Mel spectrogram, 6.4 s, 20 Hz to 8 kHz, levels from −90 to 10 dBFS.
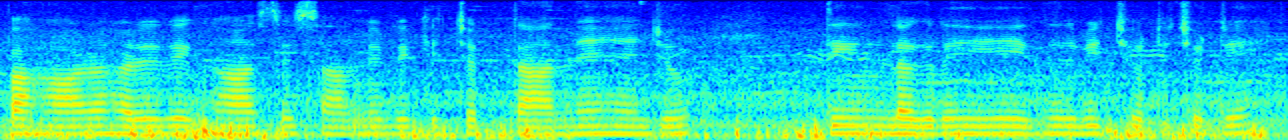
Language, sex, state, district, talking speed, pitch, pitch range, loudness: Hindi, female, Bihar, Sitamarhi, 175 wpm, 160 Hz, 155-160 Hz, -24 LUFS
